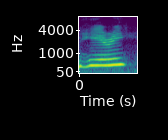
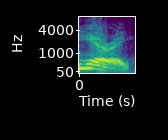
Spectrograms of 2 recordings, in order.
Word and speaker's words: Heary: Heary. Heary. Heary. How do you spell that?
